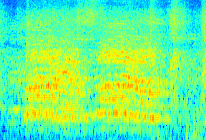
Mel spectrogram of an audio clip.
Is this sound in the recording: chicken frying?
no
